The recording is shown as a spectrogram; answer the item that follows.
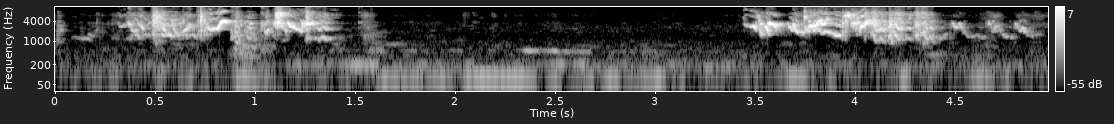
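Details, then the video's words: Budgerigars chirping, recorded December 25, 2023: two bursts of dense, buzzy, warbling chatter separated by a quiet gap of about two seconds with faint low clicks. "chirping sound budgies birds"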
